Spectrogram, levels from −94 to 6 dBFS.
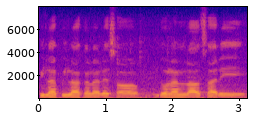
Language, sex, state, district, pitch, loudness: Bengali, male, West Bengal, Jhargram, 120 Hz, -21 LUFS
